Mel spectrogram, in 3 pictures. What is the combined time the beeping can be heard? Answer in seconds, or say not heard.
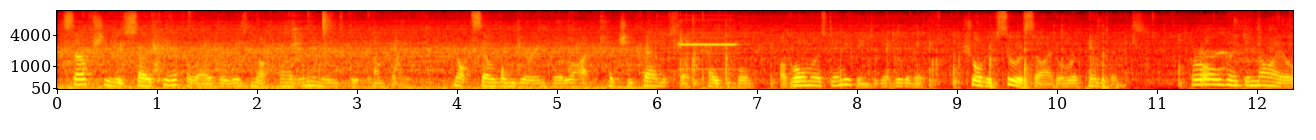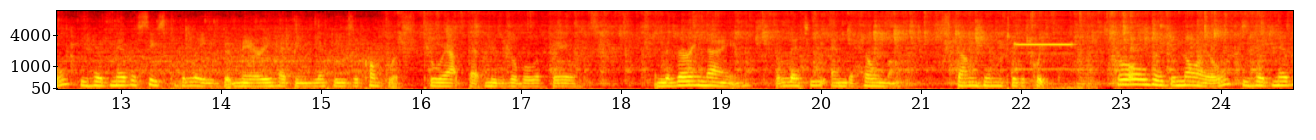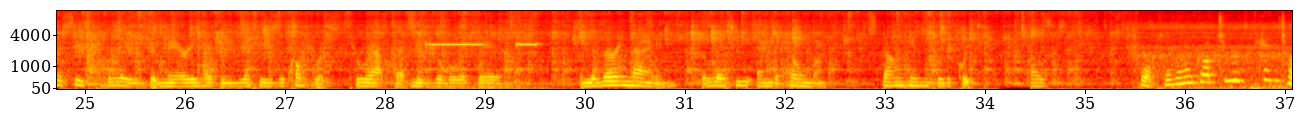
3 s.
